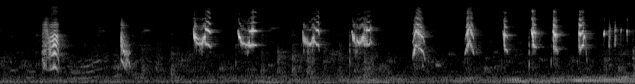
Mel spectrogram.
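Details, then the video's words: Young long-tailed shrike recorded as a training recording. Its song comes in irregular, spaced bursts of harsh, squawky notes, some buzzy and some sharp, with short silent gaps between them. "masteran cendet muda"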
